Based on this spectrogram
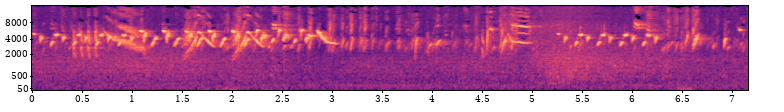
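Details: Goldfinch singing for song training: a loud rush of rapid, tinkling twittered notes and short trills, a quieter gap, then further chirping phrases.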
